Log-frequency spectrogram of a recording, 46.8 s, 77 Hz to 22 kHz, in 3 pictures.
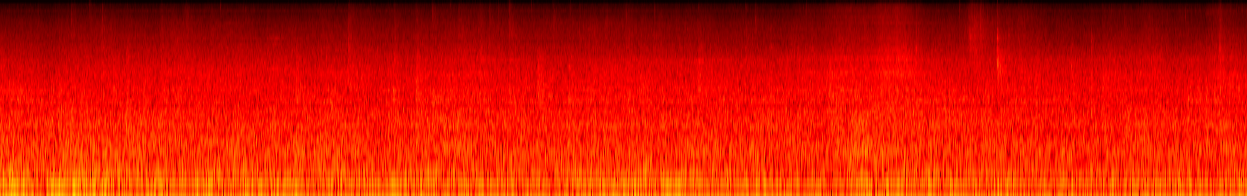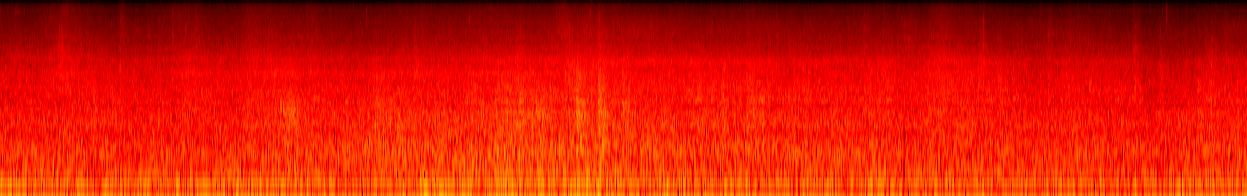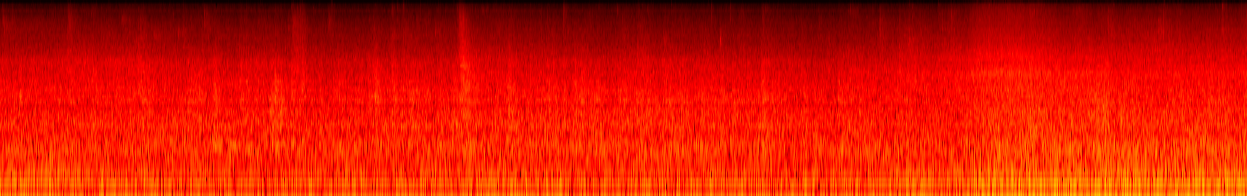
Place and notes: Higashiwakamiyachō, Kamigyō-ku, Kyōto-shi, Kyōto-fu, Japonia - bite of typhoon
recorded during heavy storm on a hotel balcony. building across the street is a parking lot. There are a lot of metal sheets and wires. Wind bending the sheets and roofing of the parking lot as well as swooshing in the wires. (roland r-07)
Kyōto-shi, Kyōto-fu, Japan, September 2018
